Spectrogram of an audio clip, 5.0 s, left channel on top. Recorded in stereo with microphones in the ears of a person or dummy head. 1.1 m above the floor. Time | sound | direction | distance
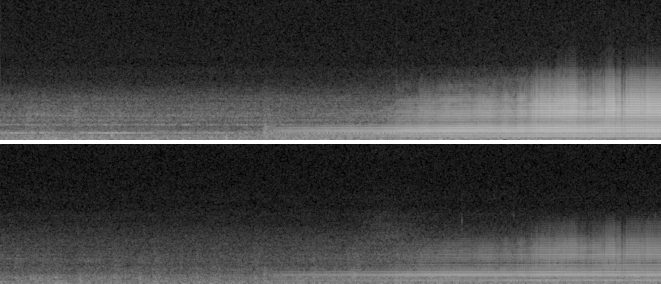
2.0 | a trumpet | 40° left (ahead or behind) | ?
